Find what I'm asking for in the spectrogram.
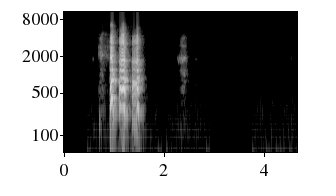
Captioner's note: laughs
